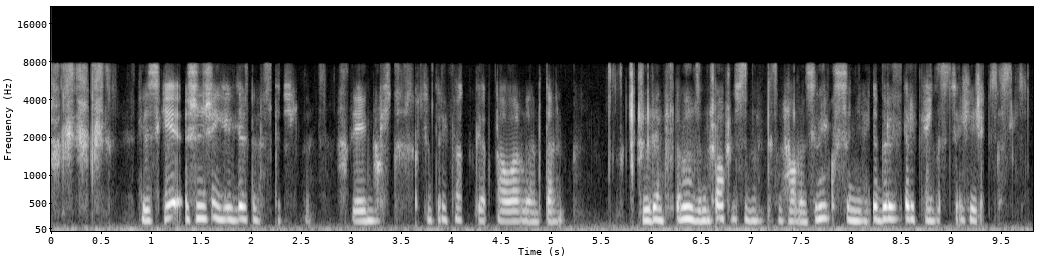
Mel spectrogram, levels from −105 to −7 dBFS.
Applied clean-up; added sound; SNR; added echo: neural diffusion model UNIVERSE++.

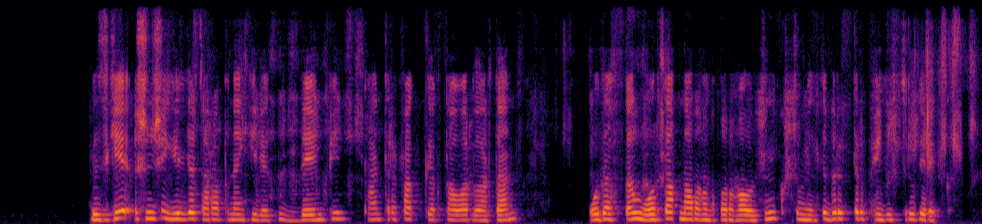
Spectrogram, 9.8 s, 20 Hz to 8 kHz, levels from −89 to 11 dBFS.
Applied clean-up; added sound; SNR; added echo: neural mask model DeepFilterNet 3.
